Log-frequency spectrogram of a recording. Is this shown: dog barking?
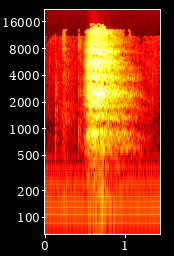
no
